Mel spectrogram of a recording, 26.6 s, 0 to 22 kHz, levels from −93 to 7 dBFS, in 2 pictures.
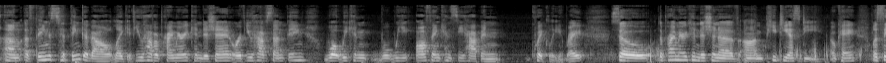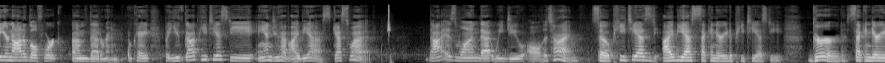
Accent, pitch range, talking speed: American, 165-200 Hz, 165 wpm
